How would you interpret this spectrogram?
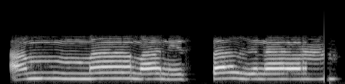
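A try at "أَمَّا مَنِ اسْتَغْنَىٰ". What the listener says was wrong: Ya, gha termasuk huruf isti'la, sehingga ketika dia sukun, ya, isti'lanya naiknya suara ke langit-langit tetap terasa pengucapannya. Amma man istaghna, taghna. Amma man istaghna, tidak boleh memantul, bukan taghna. Tapi taghna, taghna. Amma man istaghna, taghna. Amma man istaghna. Bedakan kalau saya baca amma man istaghna. Ini taghna, ini sudah habis, baru kita berikan huruf nunnya. Taghna.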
